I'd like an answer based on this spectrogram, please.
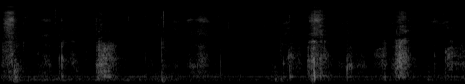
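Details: Playful female bulldog named Roxy, being teased by her owner, huffs and grumbles in noisy, breathy bursts roughly once a second, uneven in timing, each a short rasping snort or growl.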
